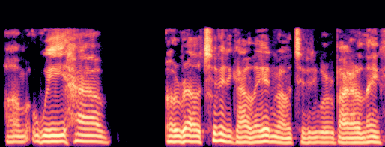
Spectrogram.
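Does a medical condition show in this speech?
Yes: Parkinson's; hidden from others in early stages.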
